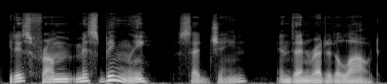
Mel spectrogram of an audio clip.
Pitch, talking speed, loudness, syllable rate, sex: 110 Hz, 185 wpm, -20 LUFS, 4.4 syllables/s, male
